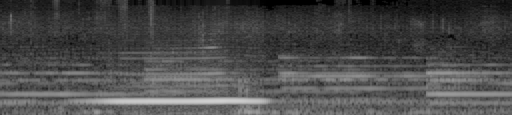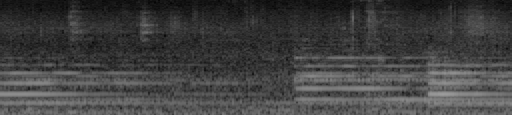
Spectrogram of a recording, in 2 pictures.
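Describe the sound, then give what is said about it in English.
A bright bell-like chime from a church bell rings out clearly, its tone lingering, followed by a few softer strikes that hum and fade with long sustained overtones. No one speaks. “I'm going to wait for that beautiful chime to it is nice. Do its thing.”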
